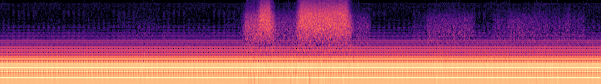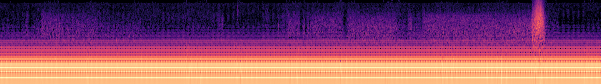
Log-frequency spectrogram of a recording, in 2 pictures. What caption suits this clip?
Phone transducer suction cup thing on various places on an alarm clock radio, speakers, desk lamp bulb housing, power plug, etc. Recordings taken while blinking, not blinking, changing radio station, flipping lamp on and off, etc.
hum, magnetic, transducer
